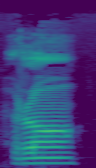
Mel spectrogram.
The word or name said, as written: roñ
